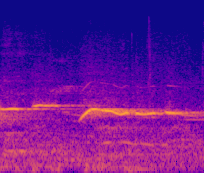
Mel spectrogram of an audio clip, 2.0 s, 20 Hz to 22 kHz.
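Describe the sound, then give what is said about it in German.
Cheerful whistling by someone walking away: a faint tune of a few held notes with a short break midway, over soft background noise. “steckte die 2 Taler wieder in die Tasche und ging lustig pfeifend davon.”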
